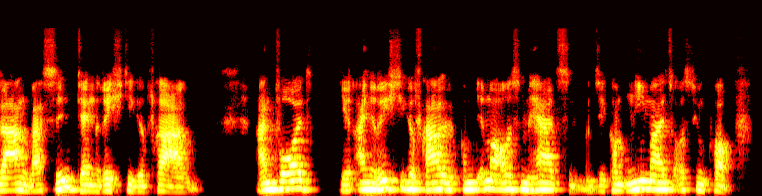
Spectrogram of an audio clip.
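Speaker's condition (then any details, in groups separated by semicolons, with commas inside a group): Spastic tetraparesis; all four limbs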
